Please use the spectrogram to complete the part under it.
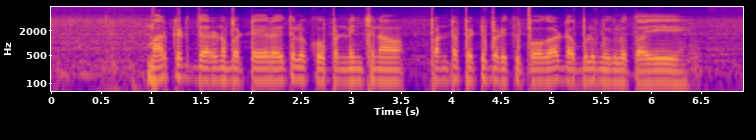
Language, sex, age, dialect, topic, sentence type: Telugu, male, 25-30, Central/Coastal, agriculture, statement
